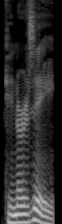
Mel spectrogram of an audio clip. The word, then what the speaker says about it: Canarsie: let me know so I looked it up Keener's II Keener's ii Canarsie is an area comprised mainly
